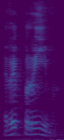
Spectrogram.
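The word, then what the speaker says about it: reprieve: इसका correct pronunciation है रिप्रीव, ठीक है।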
